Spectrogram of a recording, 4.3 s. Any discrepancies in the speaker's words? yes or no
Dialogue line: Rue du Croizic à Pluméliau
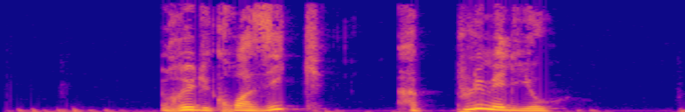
no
